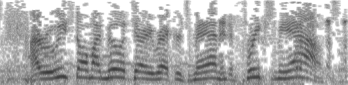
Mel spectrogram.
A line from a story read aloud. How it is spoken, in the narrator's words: He yells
